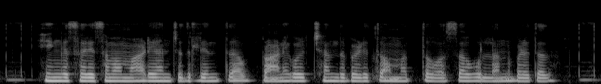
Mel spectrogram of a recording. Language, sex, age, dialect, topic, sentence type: Kannada, male, 18-24, Northeastern, agriculture, statement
